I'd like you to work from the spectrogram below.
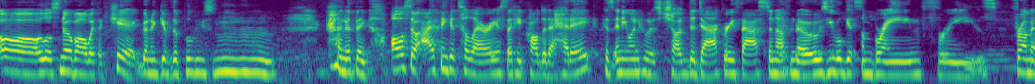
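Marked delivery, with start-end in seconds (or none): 0.0-4.4 snide, scoffing, sarcastic tone. Retelling what a man offended by the police said: imitating a sarcastic remark. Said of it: "He said sarcastically".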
